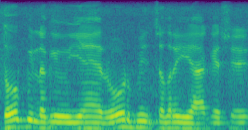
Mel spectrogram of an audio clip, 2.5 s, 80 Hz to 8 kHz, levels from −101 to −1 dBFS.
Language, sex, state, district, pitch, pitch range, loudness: Hindi, male, Rajasthan, Jaisalmer, 130 Hz, 130-135 Hz, -16 LUFS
